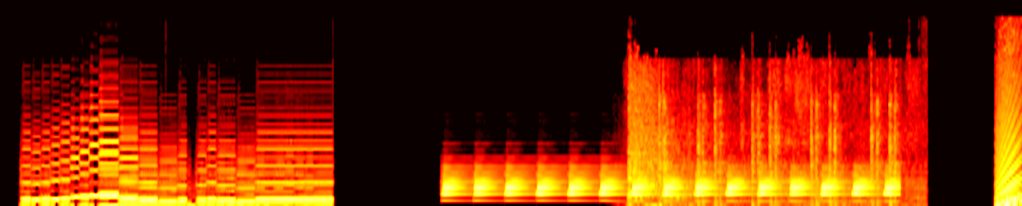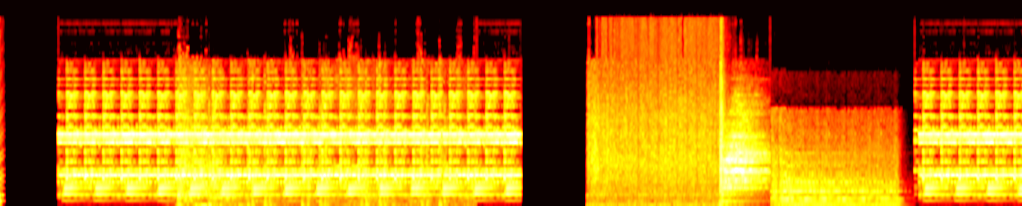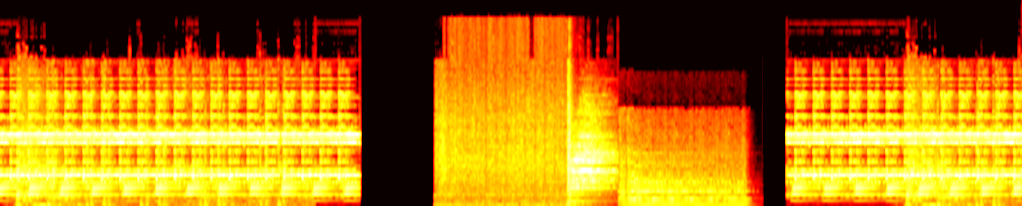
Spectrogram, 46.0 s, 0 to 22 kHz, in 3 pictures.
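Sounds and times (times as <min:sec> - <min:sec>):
railroad crossing bell clanging: 0:06.6 - 0:13.6, 0:16.2 - 0:23.2, 0:29.1 - 0:36.1, 0:42.5 - 0:45.9.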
